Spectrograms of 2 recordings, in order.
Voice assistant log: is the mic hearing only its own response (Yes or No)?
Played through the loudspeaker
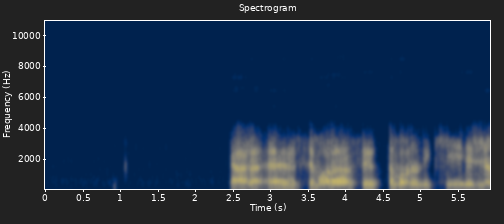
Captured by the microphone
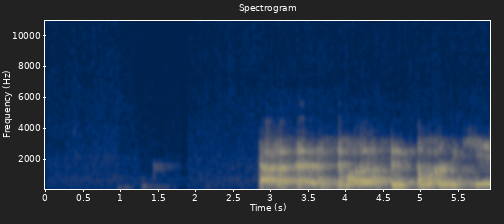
Yes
